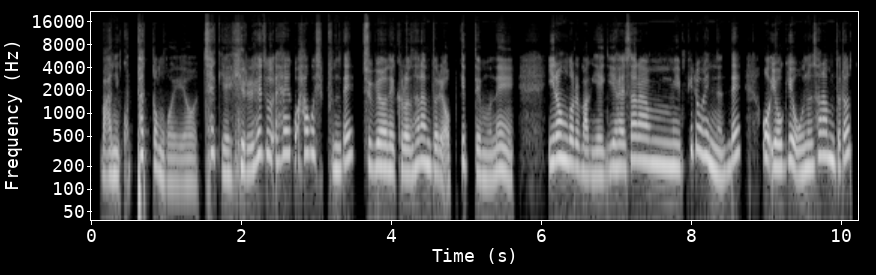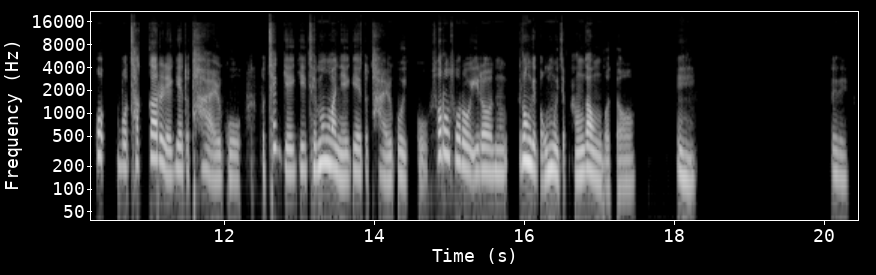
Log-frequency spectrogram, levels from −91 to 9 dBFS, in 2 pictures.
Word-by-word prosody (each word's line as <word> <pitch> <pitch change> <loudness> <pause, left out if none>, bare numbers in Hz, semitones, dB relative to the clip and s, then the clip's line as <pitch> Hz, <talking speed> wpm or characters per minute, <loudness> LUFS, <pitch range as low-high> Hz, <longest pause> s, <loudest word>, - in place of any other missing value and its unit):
많이 155 -1 0
고팠던 180 - -1
거예요. 125 -1 -8
책 295 -7 -3
얘기를 170 +3 +1
해 285 - +3
주 290 -3 0
해고 295 +5 0
하고 295 0 +1
싶은데 220 0 -1
주변에 195 -3 +3
그런 170 -1 +1
사람들이 200 -4 +1
없기 150 - -4
때문에 155 0 -1 0.5
이런 245 +3 +6
거를 210 -3 +1
막 165 -2 -2
얘기할 185 +5 0
사람이 215 -4 +2
필요했는데 260 - +2 0.3
어 255 - +5
여기에 200 +3 +4
오는 185 +1 +2
사람들은 260 0 +2 0.2
어 275 - +2 0.2
뭐 200 -2 -4
작가를 220 +1 +1
얘기해도 170 +2 -2
다 - - -8
알고 140 -1 -6 0.3
또 - - -8
책 350 -4 -4
얘기 175 +2 -2
제목만 200 -1 +3
얘기해도 155 +2 -3
다 - - -9
알고 140 +3 -4
있고 135 - -13
서로서로 255 - +2
이런 170 +1 -1 0.2
그런 240 -1 +7
게 - - +3
너무 165 +6 +3
이제 155 - -6
반가운 155 -2 +2
거죠. 120 +1 -9 0.6
예. 135 -4 -2 1.8
네네. 150 -4 -8
185 Hz, 325 characters per minute, -19 LUFS, 155-230 Hz, 1.8 s, 그런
